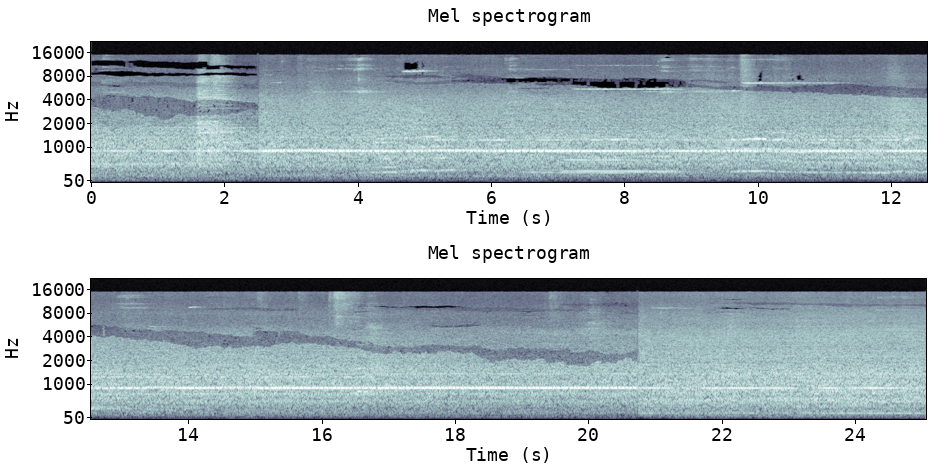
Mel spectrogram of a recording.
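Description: Steady machinery rumble and hiss on a ship's vehicle deck, with a constant high whine that fades near the end, as armoured vehicles are driven off.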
